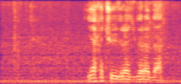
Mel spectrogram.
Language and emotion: Russian, neutral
